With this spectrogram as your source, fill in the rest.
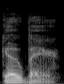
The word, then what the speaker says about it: Gaubert: start out with uh adam uh gobert that's how his name is pronounced i know a lot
